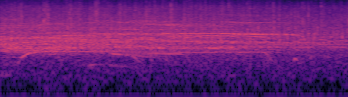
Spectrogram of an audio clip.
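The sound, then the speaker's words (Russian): Dense audience applause fills a stage arena at an international charity festival where talented children perform, a loud steady wash of clapping that holds for the whole stretch and eases slightly toward the end. “Они действительно все достойны ваших аплодисментов и вашей любви.”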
